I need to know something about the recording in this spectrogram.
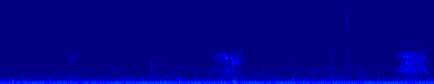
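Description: Faint scuffs and scrapes of a climber's shoes and hands on rock while he mantles over the top of a boulder, with a hard breath about two seconds in, over a steady low hum.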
